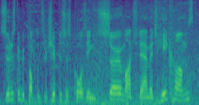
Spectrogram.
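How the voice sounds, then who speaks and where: Speaking at a fairly high pitch over background noise, a male esports analyst rapidly walks through replays. His play-by-play is heavy with fillers.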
